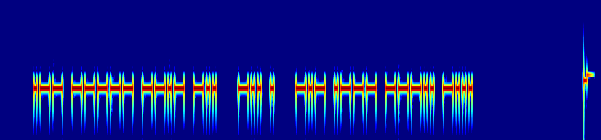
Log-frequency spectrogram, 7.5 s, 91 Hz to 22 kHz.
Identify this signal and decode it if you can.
Morse code, heard as a keyed tone, about 32 wpm, 700 Hz. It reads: W0QD DE KJ8B
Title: USA Callsign DE Callsign - 4 Characters - 30wpm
